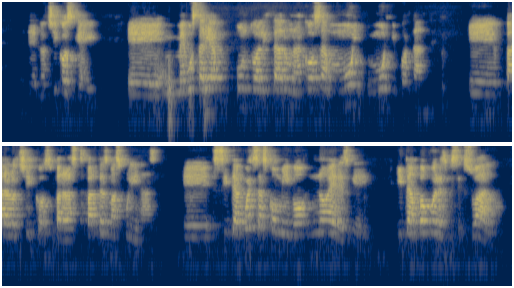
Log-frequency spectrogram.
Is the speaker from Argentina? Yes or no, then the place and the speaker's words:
no; Italy; Spanish is a second language; A ver, yo soy italiana.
